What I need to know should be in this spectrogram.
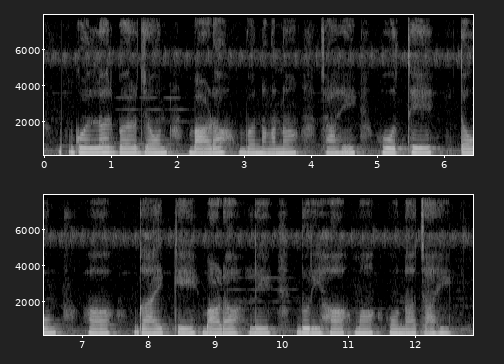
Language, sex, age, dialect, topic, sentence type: Chhattisgarhi, female, 25-30, Western/Budati/Khatahi, agriculture, statement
